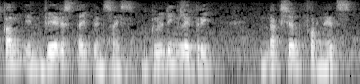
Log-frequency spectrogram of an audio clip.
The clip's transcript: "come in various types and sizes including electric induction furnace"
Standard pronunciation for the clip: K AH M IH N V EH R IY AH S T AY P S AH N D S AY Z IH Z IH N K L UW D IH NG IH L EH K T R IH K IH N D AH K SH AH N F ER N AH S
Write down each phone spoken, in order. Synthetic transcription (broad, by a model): K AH M IH N V EH R IY AH S T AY P AH N S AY S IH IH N K L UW D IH NG L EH T R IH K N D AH K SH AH N F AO N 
